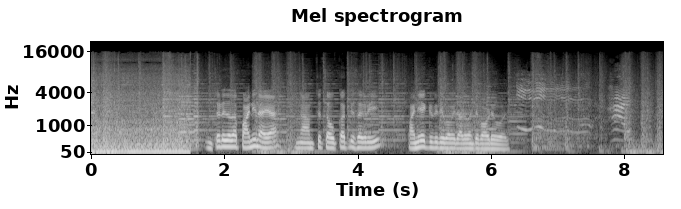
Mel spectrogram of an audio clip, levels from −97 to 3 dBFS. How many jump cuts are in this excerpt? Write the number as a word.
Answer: one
